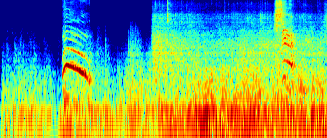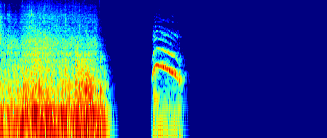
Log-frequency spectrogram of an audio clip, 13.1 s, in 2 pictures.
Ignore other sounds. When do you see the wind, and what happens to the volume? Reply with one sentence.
You can hear the wind from 0.0 to 8.7 s, getting louder.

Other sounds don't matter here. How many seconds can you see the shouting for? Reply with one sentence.
You can hear the shouting for 2 seconds altogether.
